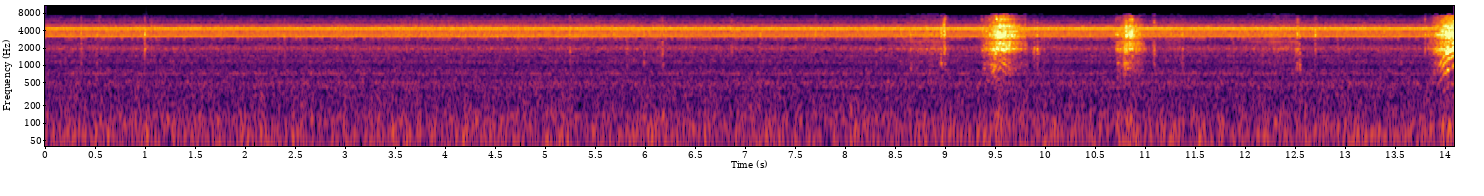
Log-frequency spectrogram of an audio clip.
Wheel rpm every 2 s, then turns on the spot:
0, 0, 0, 0, 10, 0, 10.
none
